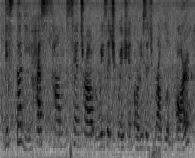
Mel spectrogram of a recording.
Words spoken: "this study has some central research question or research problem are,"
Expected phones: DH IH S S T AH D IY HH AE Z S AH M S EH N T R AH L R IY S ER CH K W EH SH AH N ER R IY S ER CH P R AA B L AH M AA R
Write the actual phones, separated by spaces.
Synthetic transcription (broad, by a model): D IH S S T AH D IY HH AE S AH M S EH N T R AH L R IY S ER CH K W EH SH AH N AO R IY S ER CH P R AA B L AH M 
